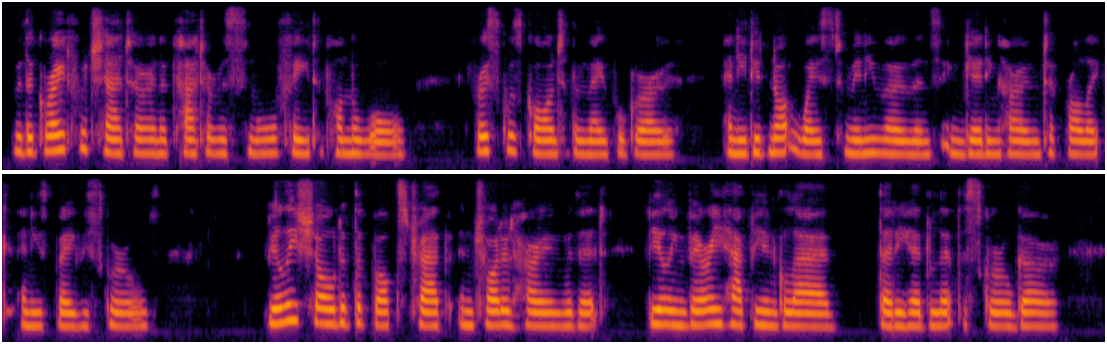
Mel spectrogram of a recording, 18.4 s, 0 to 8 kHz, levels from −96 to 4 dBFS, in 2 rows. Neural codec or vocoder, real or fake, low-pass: codec, 16 kHz, 4.8 kbps, FACodec; fake; 7.2 kHz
